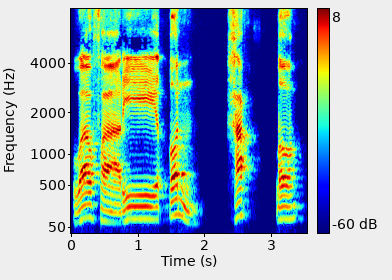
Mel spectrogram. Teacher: Fathah tanwin bertemu dengan huruf ha. Bacaan izhar dibaca jelas. · Ro kasroh ya sukun juga mad thobi'i. Dibaca panjang dua harakat.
